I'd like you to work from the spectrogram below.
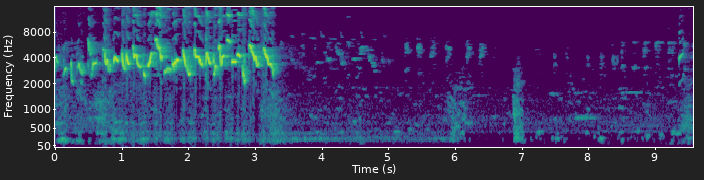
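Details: Male yellow-vented bulbul from Lombok giving a fast, tightly spaced ciak call used as a lure: about three seconds of quick, high, zigzagging chirps, then near silence with faint scattered ticks.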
